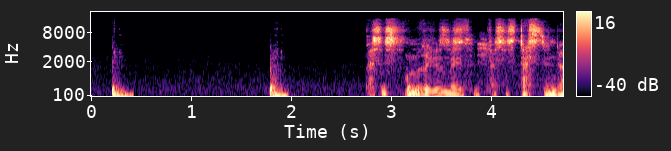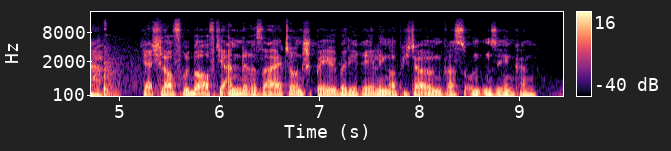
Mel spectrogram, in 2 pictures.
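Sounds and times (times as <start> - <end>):
heavy hollow knocks against a ship's hull: 0.2 - 0.4, 1.8 - 2.0
speech: 2.8 - 9.3.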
